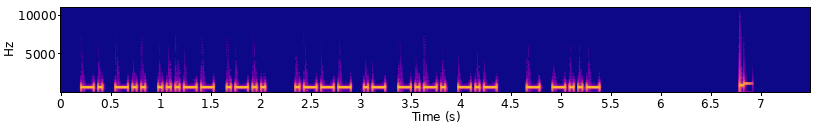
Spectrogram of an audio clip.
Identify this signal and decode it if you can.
Morse code, heard as a keyed tone, about 28 wpm, 700 Hz. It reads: ND3L JACK TX
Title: K1USN SST QSO Practice - 28wpm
